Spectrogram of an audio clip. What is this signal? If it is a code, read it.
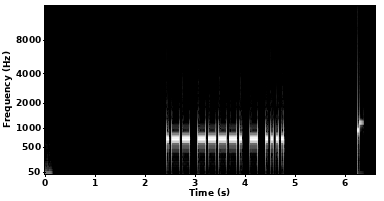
Morse code, heard as a keyed tone, about 22 wpm, 700 Hz. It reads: W9TH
